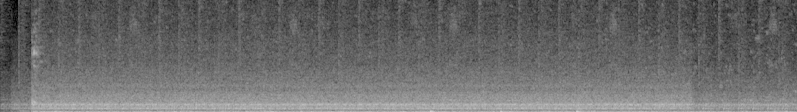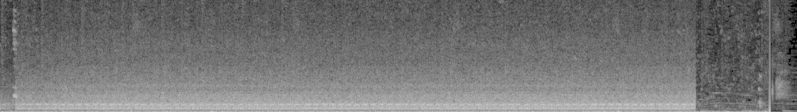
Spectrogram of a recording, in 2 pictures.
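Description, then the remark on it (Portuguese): A truck engine sound effect, added to play when the truck is tipping its load, runs steadily at raised revs: a loud continuous droning rumble with a humming tone, briefly dipping midway before carrying on and cutting off at the end. No one speaks. “Quando você está basculando, ela vai acelerar.”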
